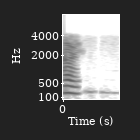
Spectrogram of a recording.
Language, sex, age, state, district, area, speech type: Assamese, female, 18-30, Assam, Dibrugarh, rural, conversation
